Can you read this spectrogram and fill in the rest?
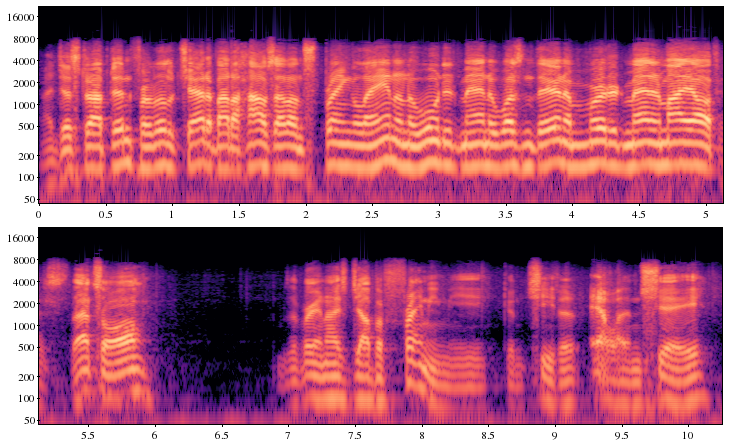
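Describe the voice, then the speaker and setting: An actor playing a tough, wisecracking private eye who talks in a sardonic, hard-boiled way, in 1940s radio acting style. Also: male voice, mid-range voice, fairly quick, pushed and bright, low-quality recording.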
